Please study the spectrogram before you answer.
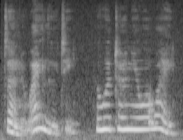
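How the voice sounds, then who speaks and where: A woman's voice: sits high, animated, normal speed, mellow, far from the mic, voice pushed up. A woman voicing a trusting, outspoken little princess in a storybook, with an earnest, insistent childlike manner. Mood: curious, insistent.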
